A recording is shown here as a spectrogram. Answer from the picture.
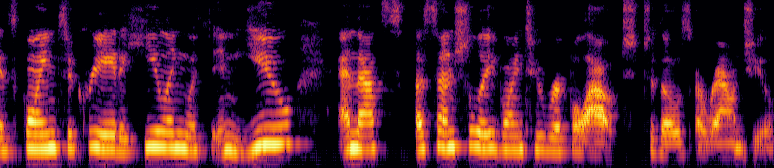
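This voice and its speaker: A woman's somewhat breathy voice in an American accent, with ordinary pitch variation. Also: fairly high pitch for a woman, moderate pace. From United States. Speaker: tarot reader. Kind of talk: live tarot reading. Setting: livestream.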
